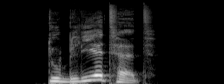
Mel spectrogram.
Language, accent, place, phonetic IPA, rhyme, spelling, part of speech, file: German, Germany, Berlin, [duˈbliːɐ̯tət], -iːɐ̯tət, doubliertet, verb, De-doubliertet.ogg
- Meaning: inflection of doublieren: 1. second-person plural preterite 2. second-person plural subjunctive II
